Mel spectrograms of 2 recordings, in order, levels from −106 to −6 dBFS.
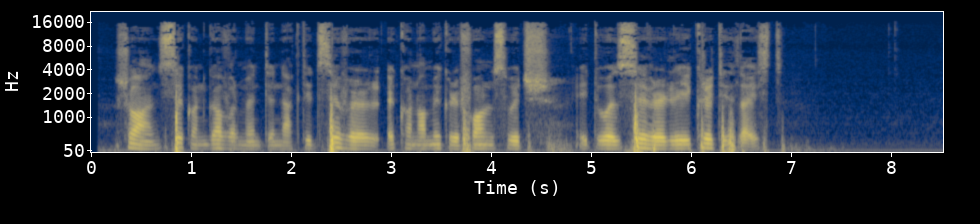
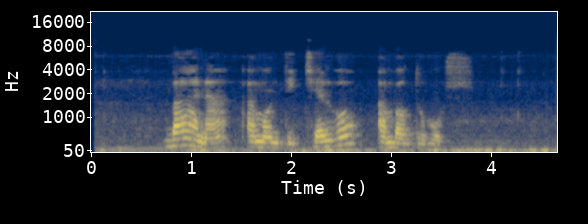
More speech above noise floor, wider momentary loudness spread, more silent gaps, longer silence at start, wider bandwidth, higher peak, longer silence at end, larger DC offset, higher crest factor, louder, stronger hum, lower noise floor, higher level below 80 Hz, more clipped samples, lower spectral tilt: first, 41 dB vs 21 dB; second, 15 LU vs 18 LU; neither; first, 0.25 s vs 0.05 s; first, 16.5 kHz vs 7 kHz; first, -2 dBFS vs -12 dBFS; first, 1.6 s vs 0 s; neither; first, 26 dB vs 18 dB; about the same, -27 LUFS vs -28 LUFS; first, 50 Hz at -55 dBFS vs none; first, -69 dBFS vs -49 dBFS; about the same, -44 dBFS vs -42 dBFS; neither; second, -4 dB/octave vs -7.5 dB/octave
